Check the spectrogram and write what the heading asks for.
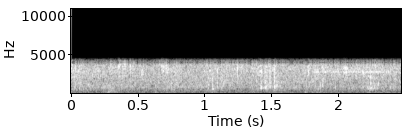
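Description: A horse's hooves falling on soft dirt arena footing as it walks on the lunge line, a few soft irregular thuds over steady background noise.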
